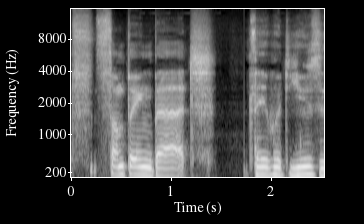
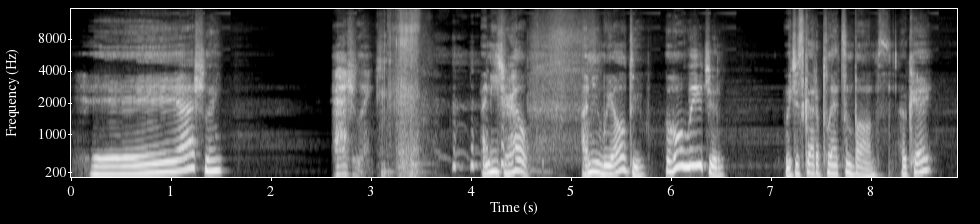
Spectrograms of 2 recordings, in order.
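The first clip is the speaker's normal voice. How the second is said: tiny hand-puppet voice with long "hey"; 3 semitones higher than usual. A little hand puppet pops up asking a character for help: little puppet head voice. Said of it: "it might just be a little puppet head".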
